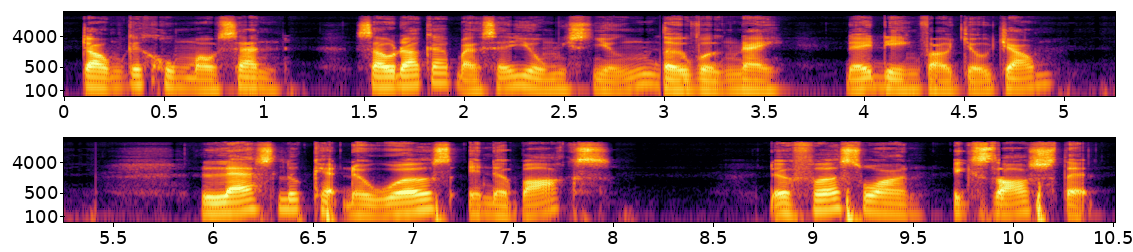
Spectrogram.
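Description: A man's voice: medium pitch, no room sound. A male English teacher with a Vietnamese accent, switching between English instructions and Vietnamese explanation as he goes through an exercise.

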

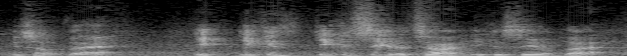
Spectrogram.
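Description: A man's voice: fairly high pitch, big pitch swings, fast talker, fairly bright tone, a little hiss or hum, poor audio. A young man, vlogging as he walks along a street outdoors, rambling to a handheld camera. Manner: rambling, chatty, talks to the camera while walking. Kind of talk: casual walking vlog. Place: outdoors on a quiet street before dawn.

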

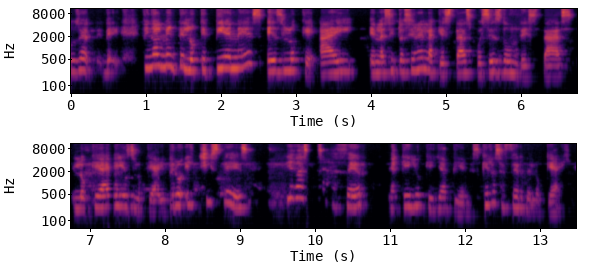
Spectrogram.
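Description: A woman with a fairly high voice gives a motivational talk at a conference. She speaks in an animated way, throws out rhetorical questions, and acts out the excuses people make. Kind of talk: motivational lecture.

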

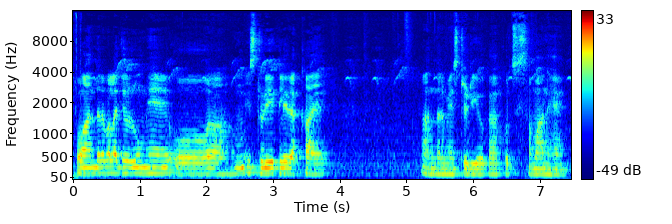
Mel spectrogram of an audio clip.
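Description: Young man, shop owner, casual tour vlog, steady monotone, echoey small room, faint room hum. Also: mid-range voice, a little slow. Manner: plain, listing items one by one. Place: small cyber cafe shop, indoors.

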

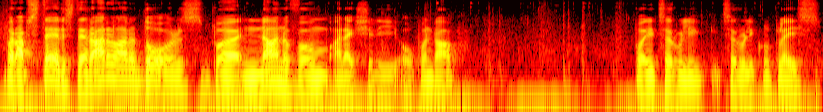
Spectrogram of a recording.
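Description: A gaming channel host provides casual, chatty commentary over his survival gameplay, joking about his own mistakes and addressing viewers directly. His voice is fairly low and fairly bright at a moderate pace, but it sounds tired, cracking, and increasingly hoarse.

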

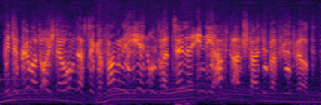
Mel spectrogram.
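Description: An actor playing a male police dispatcher giving brisk, official announcements over a police radio in a video game. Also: high-pitched, expressive, lo-fi sound.

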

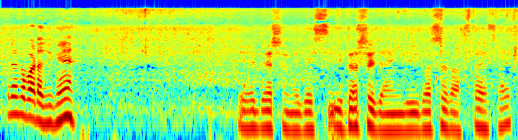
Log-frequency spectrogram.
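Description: On poor body-cam audio with a little hiss or hum, a travel vlogger from Chhattisgarh talks casually to "guys" while biking rural roads and hiking a forest trail. Though tired, he speaks at a normal speed in a warm, medium-pitched voice with lively intonation.

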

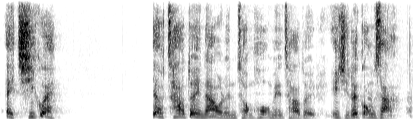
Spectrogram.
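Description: A middle-aged man with a Taiwanese Mandarin accent, hosting a political talk show with animated, mocking commentary. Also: sits high, a little fast, gravelly, breathy edge.

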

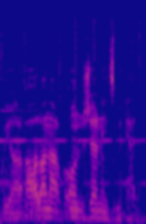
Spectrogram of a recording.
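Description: A man's voice: mid-range voice, brisk, background noise, lightly acted. A man playing a serene yoga teacher. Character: serene male yoga instructor. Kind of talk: video game voice acting.

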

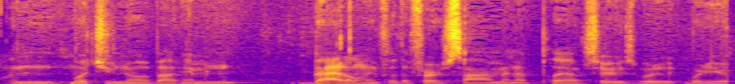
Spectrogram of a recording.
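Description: A man's voice: deep voice, monotone, very fast, slight background noise. A male sports reporter asking multi-part questions at a press conference.

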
